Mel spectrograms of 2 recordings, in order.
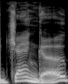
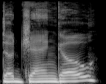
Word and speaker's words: Django: ago we started to talk about the movie D Jango because we'd both recently watched it then this random girl next to us says it's pronounced Django we both just looked at her first off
